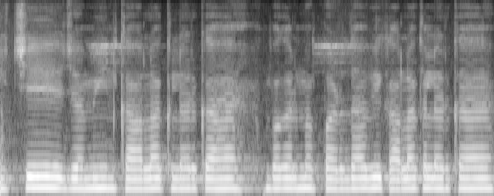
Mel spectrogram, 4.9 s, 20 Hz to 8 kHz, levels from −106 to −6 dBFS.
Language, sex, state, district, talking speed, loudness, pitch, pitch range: Hindi, male, Jharkhand, Deoghar, 170 wpm, -14 LUFS, 155 Hz, 150-155 Hz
